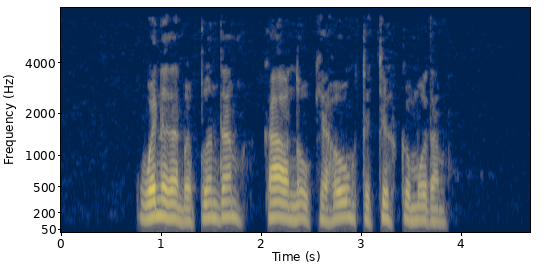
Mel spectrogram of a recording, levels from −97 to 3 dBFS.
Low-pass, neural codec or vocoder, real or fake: 7.2 kHz; none; real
